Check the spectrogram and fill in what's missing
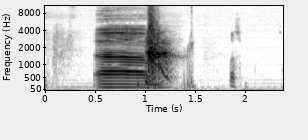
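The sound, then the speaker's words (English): One loud sneeze: a drawn-out, voiced "ah" building up, then a sharp, hissy burst that fades quickly, followed by a brief faint sound and quiet. “Bless you.”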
